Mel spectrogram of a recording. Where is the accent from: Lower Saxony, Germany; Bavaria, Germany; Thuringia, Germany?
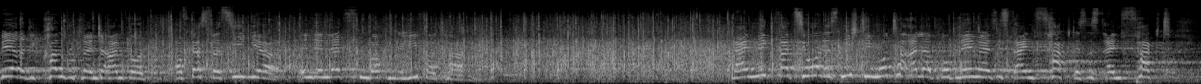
Thuringia, Germany; weil es mich als Thüringerin wirklich aufregt, dass jetzt alle anfangen, der Osten zu sagen.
